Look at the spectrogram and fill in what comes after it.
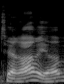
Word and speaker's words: Terraria: Es ist so, man kann sich das vorstellen wie so ein bisschen Terraria, wenn man das möchte.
